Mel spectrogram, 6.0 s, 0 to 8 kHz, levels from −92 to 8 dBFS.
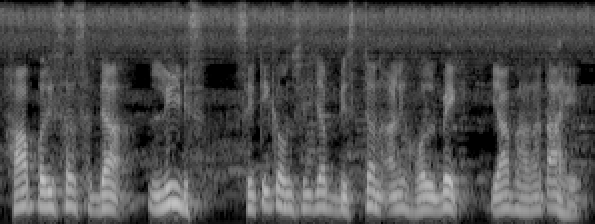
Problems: constant background noise, continuous background conversations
